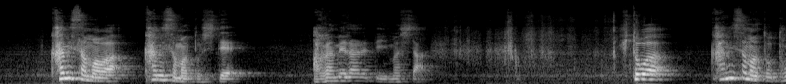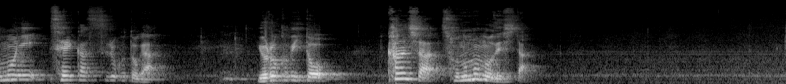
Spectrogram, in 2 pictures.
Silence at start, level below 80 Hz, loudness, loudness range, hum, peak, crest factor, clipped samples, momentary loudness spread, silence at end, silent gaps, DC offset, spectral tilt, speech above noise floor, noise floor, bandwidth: 0.5 s; -60 dBFS; -17 LUFS; 10 LU; none; 0 dBFS; 20 dB; under 0.1%; 21 LU; 0 s; none; under 0.1%; -5 dB/octave; 34 dB; -51 dBFS; 16 kHz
